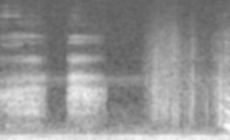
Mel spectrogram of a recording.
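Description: Near silence, with three faint, short breaths through the nose and a steady low hum.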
